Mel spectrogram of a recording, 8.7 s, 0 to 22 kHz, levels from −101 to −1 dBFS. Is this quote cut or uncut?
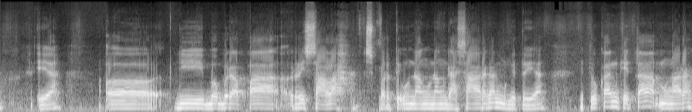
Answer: uncut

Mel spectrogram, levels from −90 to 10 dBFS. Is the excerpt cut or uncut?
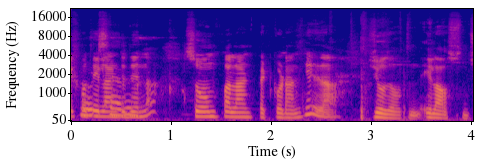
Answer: uncut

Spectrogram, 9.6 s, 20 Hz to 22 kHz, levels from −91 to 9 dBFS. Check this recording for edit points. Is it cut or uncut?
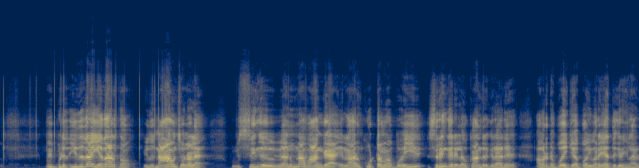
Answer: uncut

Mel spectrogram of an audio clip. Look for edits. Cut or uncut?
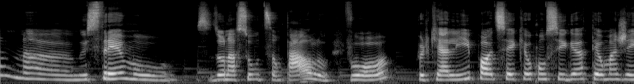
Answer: cut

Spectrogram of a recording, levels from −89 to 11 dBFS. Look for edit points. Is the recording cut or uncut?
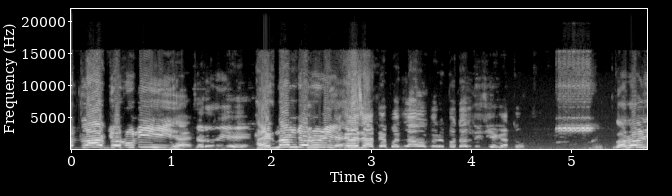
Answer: uncut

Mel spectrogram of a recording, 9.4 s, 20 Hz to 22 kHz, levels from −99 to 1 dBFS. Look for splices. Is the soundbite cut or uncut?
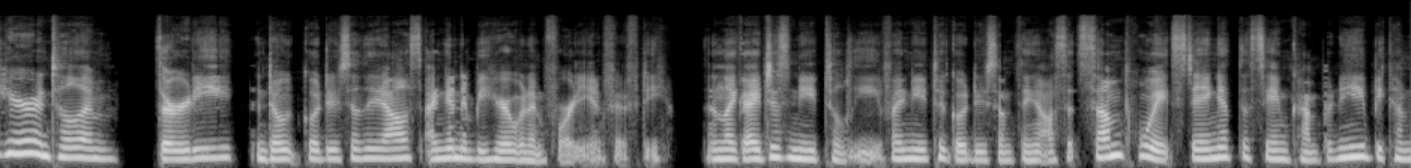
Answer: uncut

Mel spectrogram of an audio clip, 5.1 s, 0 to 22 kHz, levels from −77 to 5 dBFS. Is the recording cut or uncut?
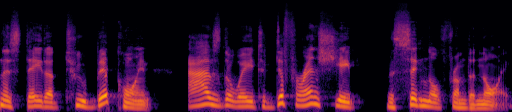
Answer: uncut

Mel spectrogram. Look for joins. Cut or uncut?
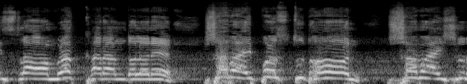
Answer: uncut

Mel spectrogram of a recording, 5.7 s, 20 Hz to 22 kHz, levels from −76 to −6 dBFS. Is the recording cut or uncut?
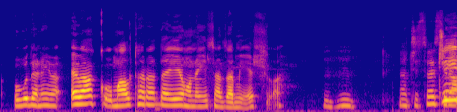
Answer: uncut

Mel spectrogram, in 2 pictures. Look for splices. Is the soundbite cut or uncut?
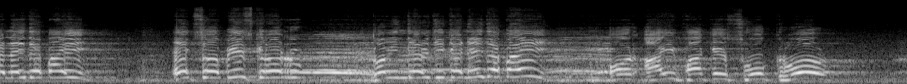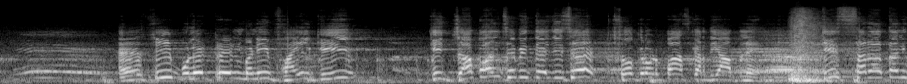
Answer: cut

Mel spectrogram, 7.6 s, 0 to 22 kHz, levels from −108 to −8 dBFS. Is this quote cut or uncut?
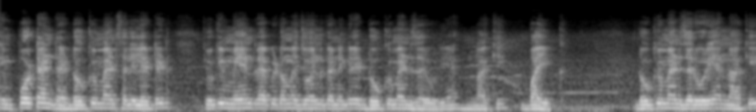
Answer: uncut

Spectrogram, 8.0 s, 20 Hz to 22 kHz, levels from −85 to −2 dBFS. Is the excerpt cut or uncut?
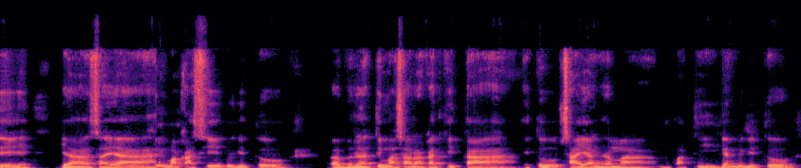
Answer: cut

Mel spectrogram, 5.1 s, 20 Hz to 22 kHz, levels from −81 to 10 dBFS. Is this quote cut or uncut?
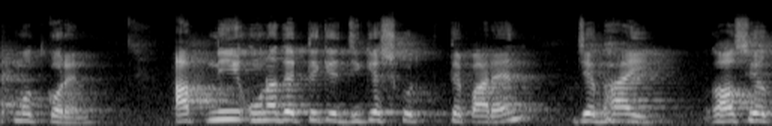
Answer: uncut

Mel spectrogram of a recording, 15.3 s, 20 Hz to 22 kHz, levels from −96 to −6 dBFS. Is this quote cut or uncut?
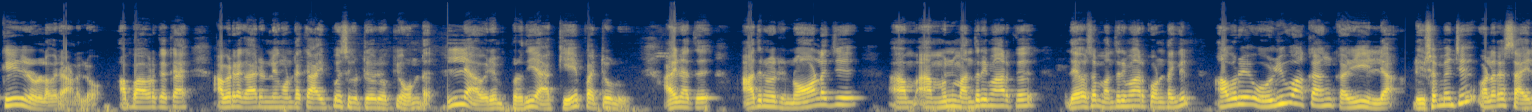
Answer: cut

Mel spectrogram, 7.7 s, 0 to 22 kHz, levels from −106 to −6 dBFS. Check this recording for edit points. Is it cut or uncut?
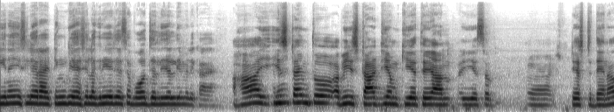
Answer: uncut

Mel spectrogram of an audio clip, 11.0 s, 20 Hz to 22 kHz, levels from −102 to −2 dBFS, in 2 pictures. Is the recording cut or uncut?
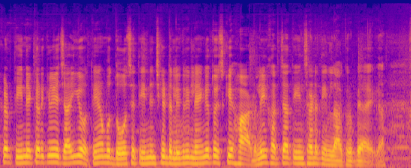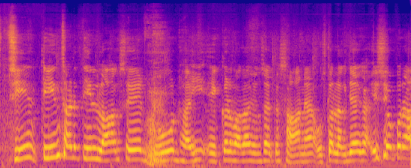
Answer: uncut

